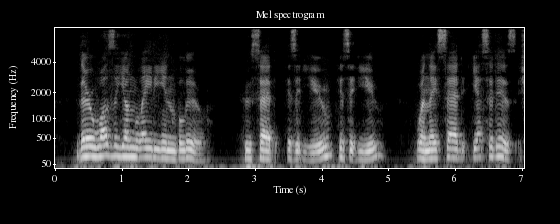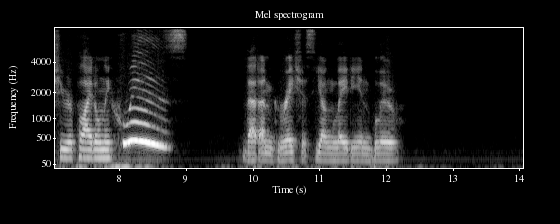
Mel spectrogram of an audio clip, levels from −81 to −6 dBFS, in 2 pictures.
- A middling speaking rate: No, slow, 130 wpm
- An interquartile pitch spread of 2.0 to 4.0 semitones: No, average, 4.5 semitones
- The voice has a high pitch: No, low, 135 Hz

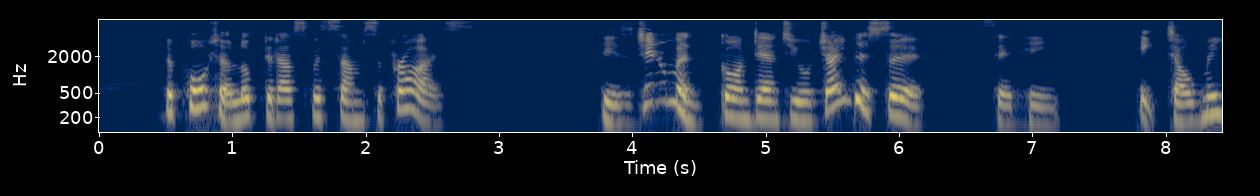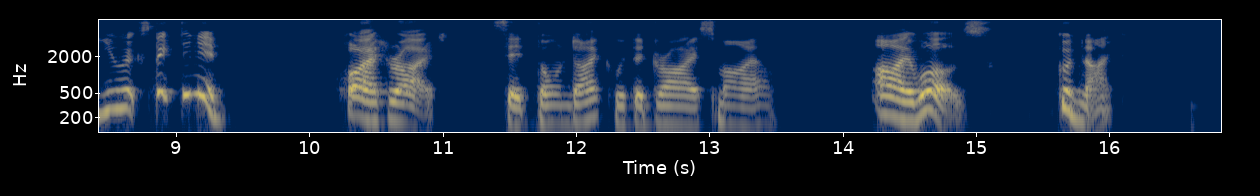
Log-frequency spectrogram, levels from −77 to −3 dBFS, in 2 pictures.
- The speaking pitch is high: Yes, high, 195 Hz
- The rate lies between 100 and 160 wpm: Yes, average, 140 wpm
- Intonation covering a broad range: Yes, wide, 8.9 semitones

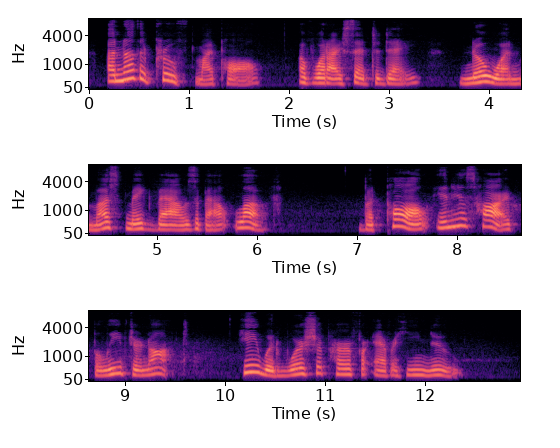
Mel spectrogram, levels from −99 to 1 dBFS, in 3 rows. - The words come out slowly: No, average, 150 wpm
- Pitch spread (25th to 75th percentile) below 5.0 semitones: No, average, 5.3 semitones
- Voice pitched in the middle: Yes, medium, 180 Hz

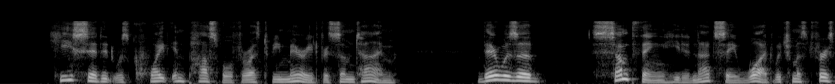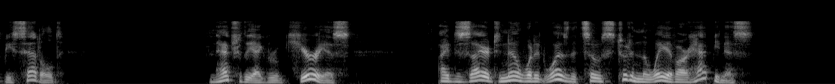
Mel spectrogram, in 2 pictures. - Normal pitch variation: No, wide, 7.1 semitones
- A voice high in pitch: No, low, 135 Hz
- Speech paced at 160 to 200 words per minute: Yes, average, 170 wpm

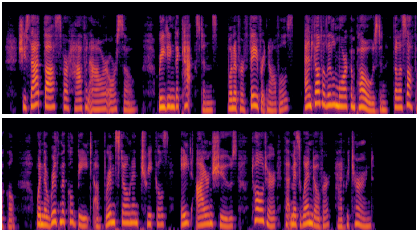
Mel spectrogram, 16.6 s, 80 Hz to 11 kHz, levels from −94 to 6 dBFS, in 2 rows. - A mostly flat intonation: No, average, 5.3 semitones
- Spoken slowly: No, average, 155 wpm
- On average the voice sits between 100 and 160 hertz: No, high, 210 Hz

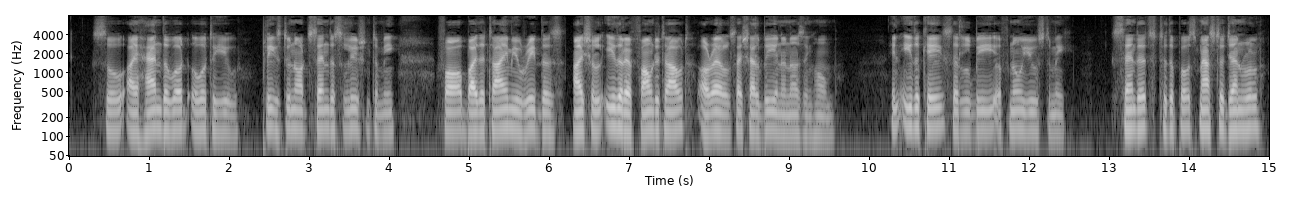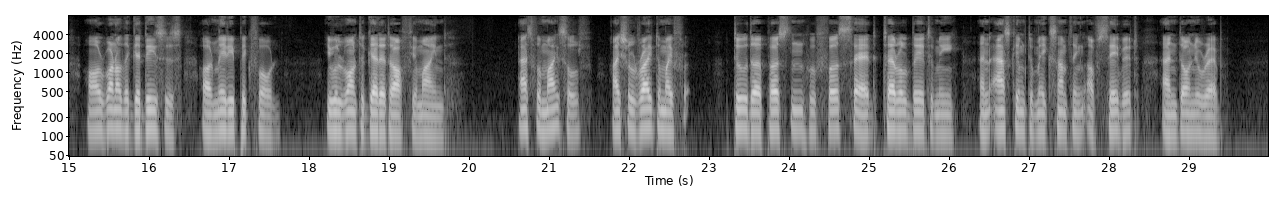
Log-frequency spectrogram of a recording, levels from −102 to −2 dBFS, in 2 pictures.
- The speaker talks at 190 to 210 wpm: Yes, average, 200 wpm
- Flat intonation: Yes, narrow, 1.8 semitones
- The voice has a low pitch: Yes, low, 120 Hz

